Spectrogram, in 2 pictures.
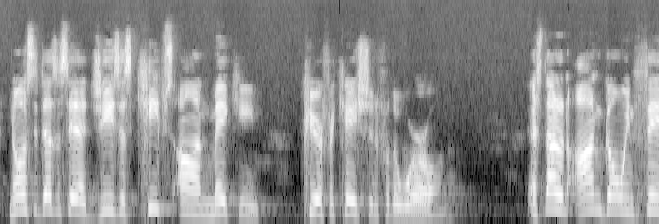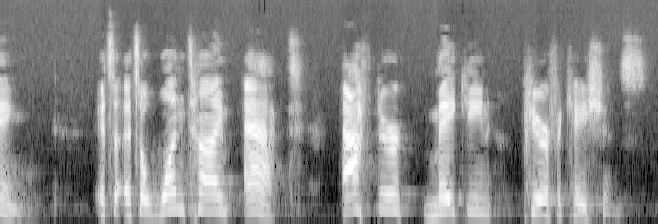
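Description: High-voiced man preaching with energy. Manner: energetic, addresses kids and congregation directly, quick bursts. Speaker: pastor. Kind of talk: sermon. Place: church sanctuary.

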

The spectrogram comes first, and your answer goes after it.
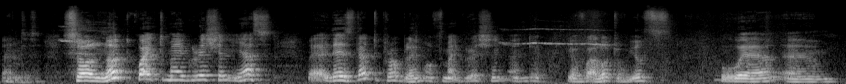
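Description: A man giving an unscripted, thoughtful seminar answer in a hesitant, halting way, with a gravelly voice. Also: a little high, a little mellow. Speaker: panel speaker. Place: seminar room. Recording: roomy echo, faint background noise.

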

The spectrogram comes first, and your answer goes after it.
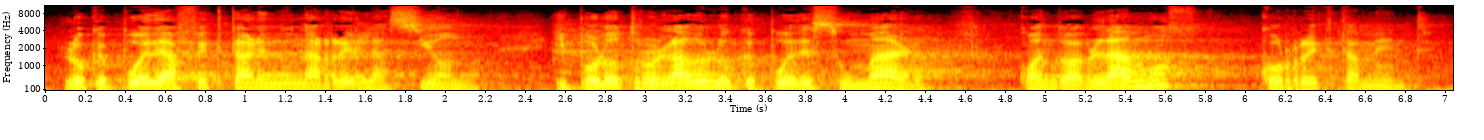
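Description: A man giving a sermon as a rabbi, animated and joking, firing rhetorical questions at his audience. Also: on the high side, a little hiss or hum. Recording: echoey hall.

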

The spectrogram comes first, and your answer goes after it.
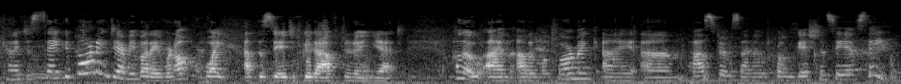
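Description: A woman working as an interpreter, voicing a seminar introduction in short, halting phrases as she addresses a room. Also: mid-range voice, fairly bright tone. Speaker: sign language interpreter voicing the signers. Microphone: microphone at the front of the room. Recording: distant microphone, noticeable background noise.

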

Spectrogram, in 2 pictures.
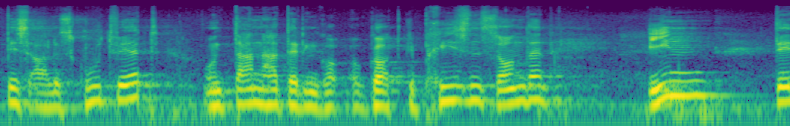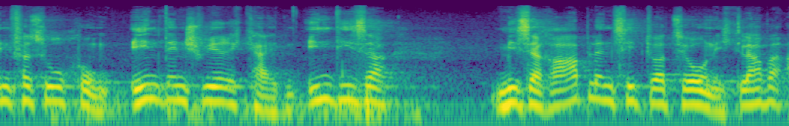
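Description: A man's voice: on the high side, a little mellow. A male pastor preaching a sermon, emphatic, with repeated phrases and direct address to listeners.

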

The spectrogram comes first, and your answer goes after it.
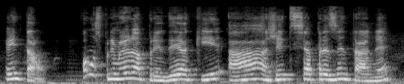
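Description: A woman's voice: fairly high pitch, lively intonation, normal speed, faint music behind. A woman with a Brazilian Portuguese accent, giving a conversational beginner lesson in an encouraging way and repeating words for her pupils. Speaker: Portuguese teacher.

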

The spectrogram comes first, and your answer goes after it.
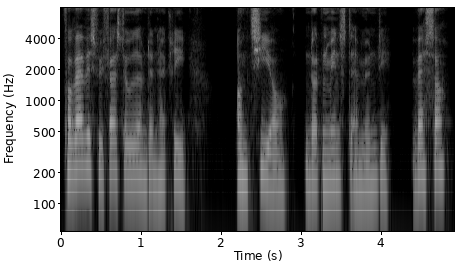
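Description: Here the same kind of personal interview account comes in a lowish, mellow female voice. The mother telling her story sounds hesitant, circles around with many fillers, and stays composed and matter-of-fact throughout.

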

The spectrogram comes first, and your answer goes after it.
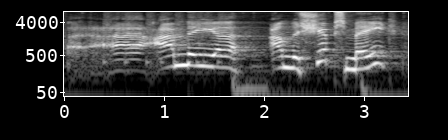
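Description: A woman's voice: a little high, takes it slowly, music in the background. A woman voicing an old male ship's mate trapped below deck for decades, speaking hesitantly with stammers. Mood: weary.

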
